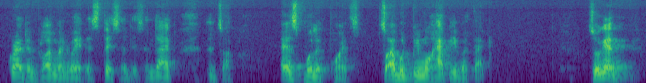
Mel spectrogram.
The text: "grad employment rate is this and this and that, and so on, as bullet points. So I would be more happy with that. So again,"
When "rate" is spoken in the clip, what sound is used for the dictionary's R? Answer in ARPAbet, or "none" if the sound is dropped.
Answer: W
